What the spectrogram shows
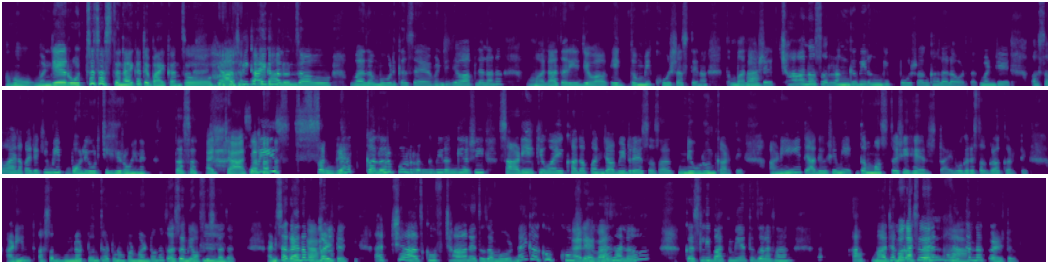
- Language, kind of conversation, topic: Marathi, podcast, तुमच्या कपड्यांतून तुमचा मूड कसा व्यक्त होतो?
- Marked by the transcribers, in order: laughing while speaking: "रोजचंच"; chuckle; joyful: "की आज मी काय घालून जाऊ?"; chuckle; chuckle; tapping; joyful: "काय झालं? कसली बातमी आहे, ते जरा सांग"; other noise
